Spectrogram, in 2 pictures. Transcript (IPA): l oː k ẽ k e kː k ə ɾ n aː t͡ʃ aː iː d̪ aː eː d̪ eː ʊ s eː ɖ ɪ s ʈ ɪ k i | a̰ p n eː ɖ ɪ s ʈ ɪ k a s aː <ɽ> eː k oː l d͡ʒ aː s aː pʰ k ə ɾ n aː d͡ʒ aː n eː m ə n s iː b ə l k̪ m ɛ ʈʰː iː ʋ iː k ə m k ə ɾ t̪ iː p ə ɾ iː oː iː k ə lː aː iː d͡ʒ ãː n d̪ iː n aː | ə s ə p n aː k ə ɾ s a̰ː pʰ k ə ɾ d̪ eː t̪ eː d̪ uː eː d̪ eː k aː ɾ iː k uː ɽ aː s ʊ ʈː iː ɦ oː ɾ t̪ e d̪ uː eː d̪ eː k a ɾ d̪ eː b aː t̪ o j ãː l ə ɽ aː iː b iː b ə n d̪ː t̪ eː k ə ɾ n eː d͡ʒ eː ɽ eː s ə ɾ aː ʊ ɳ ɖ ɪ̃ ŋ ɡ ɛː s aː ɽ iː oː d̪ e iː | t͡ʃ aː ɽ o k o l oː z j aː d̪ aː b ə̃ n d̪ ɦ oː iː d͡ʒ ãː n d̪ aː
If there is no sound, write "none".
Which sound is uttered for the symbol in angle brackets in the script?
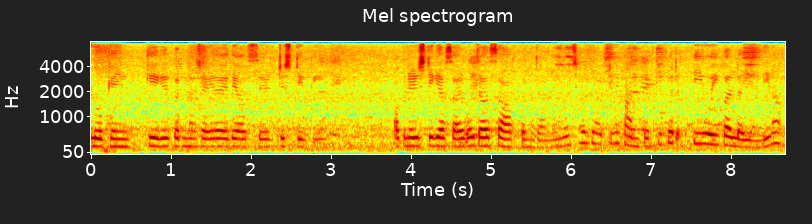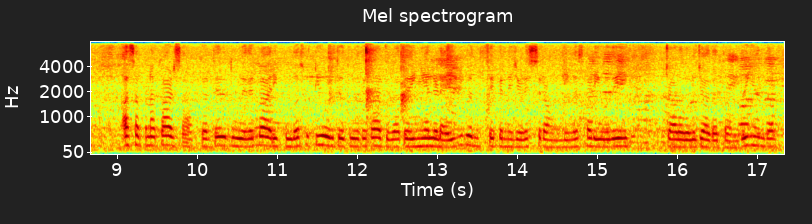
ɾ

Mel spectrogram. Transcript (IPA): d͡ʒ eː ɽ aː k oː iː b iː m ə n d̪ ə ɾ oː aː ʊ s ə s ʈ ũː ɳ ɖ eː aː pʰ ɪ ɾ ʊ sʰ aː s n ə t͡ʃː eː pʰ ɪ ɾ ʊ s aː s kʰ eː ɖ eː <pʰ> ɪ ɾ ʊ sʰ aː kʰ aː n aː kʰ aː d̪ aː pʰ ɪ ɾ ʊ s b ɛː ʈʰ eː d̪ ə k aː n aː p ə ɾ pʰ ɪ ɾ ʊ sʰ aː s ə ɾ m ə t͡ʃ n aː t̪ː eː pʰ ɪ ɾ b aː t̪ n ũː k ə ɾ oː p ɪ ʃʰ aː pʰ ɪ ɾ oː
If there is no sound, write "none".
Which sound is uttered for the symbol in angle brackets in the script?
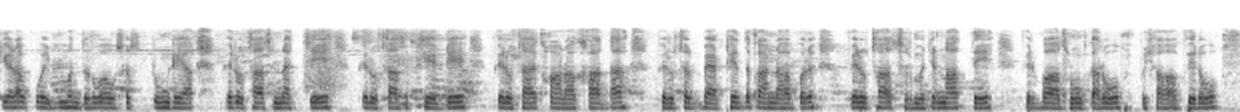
pʰ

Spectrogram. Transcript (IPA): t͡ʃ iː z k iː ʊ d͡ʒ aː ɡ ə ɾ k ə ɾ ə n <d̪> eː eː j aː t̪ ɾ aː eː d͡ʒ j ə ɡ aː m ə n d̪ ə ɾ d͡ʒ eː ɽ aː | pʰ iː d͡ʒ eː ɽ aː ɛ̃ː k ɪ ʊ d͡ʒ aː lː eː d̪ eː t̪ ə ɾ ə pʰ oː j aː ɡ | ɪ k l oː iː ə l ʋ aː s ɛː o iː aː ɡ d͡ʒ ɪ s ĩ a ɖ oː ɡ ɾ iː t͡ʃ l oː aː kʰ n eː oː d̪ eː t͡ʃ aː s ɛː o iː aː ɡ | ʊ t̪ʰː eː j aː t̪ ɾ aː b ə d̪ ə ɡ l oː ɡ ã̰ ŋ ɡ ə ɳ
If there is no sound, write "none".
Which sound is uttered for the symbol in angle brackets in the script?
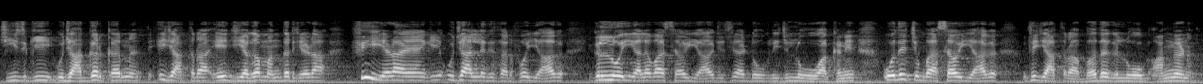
t̪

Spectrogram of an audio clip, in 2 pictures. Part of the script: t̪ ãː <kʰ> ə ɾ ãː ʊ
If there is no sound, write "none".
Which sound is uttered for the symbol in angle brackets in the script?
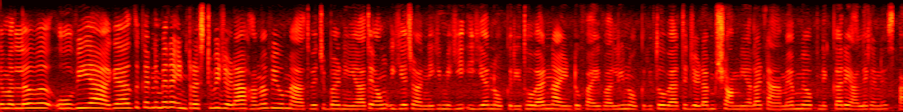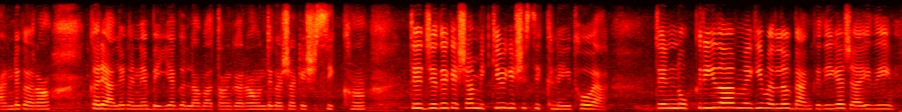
k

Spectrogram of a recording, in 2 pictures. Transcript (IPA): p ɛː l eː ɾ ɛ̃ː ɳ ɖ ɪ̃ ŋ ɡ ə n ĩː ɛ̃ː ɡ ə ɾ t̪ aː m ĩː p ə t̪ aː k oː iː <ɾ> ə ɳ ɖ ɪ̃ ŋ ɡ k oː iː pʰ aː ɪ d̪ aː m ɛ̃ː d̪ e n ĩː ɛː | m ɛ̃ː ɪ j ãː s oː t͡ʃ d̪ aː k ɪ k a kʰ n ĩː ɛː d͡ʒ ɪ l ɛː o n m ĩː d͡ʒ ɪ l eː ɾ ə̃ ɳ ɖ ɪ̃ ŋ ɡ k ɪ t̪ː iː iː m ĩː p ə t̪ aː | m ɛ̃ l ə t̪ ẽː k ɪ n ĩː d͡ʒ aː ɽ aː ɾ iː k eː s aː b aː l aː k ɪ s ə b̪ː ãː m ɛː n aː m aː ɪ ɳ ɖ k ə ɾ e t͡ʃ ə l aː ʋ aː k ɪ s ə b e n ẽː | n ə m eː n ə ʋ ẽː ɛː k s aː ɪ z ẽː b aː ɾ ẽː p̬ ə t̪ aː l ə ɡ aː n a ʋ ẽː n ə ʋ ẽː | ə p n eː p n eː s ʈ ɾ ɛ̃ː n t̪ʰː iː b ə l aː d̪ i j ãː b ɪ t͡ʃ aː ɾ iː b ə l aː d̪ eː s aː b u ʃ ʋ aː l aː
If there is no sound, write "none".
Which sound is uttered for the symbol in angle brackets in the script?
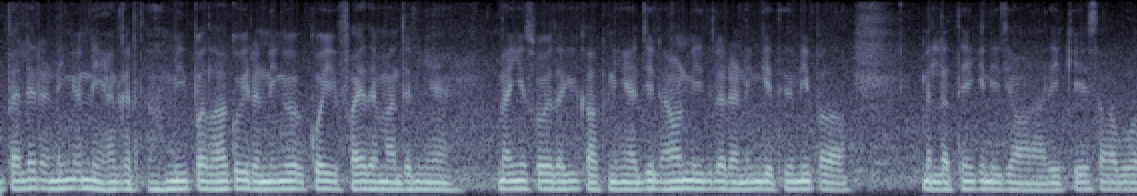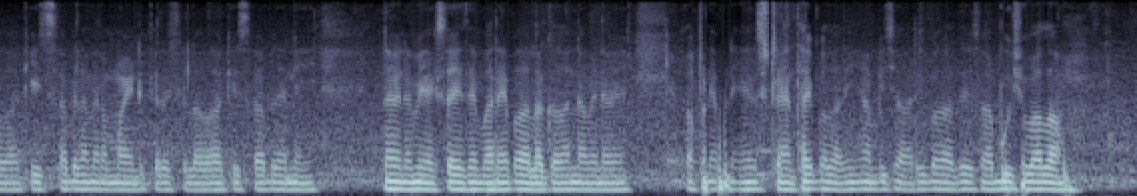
ɾ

